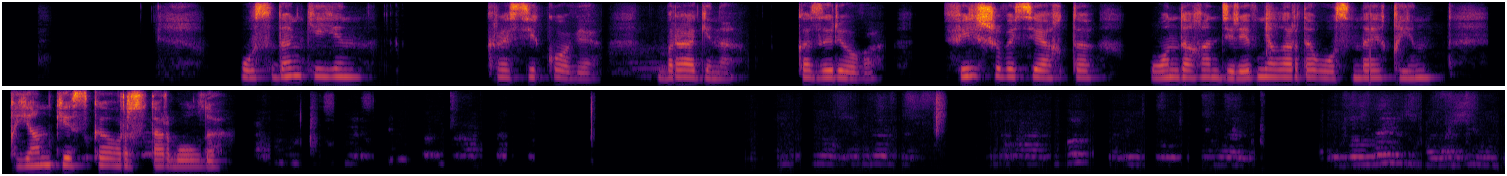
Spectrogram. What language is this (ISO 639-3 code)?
kaz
